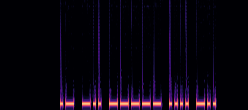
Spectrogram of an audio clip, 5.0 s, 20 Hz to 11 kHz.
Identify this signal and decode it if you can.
Morse code, heard as a keyed tone, about 21 wpm, 700 Hz. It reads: AD0HD
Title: USA Call Signs - 5 Characters - 2x Character Spacing - 22wpm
